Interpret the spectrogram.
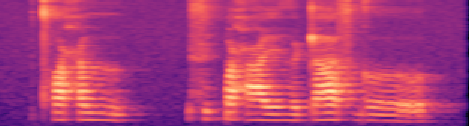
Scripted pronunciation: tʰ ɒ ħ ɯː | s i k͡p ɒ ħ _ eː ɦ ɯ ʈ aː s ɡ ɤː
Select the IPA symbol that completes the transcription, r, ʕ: ʕ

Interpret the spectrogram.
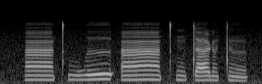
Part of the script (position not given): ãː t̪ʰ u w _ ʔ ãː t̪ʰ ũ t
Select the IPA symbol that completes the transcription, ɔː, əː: əː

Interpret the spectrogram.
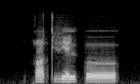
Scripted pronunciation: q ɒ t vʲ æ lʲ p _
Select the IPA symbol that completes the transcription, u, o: o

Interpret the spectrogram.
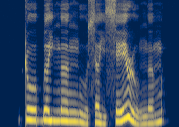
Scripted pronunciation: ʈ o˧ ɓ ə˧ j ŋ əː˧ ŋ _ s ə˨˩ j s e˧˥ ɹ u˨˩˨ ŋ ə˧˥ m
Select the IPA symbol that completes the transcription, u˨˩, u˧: u˨˩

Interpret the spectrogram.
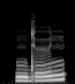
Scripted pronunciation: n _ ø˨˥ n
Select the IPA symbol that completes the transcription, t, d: d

